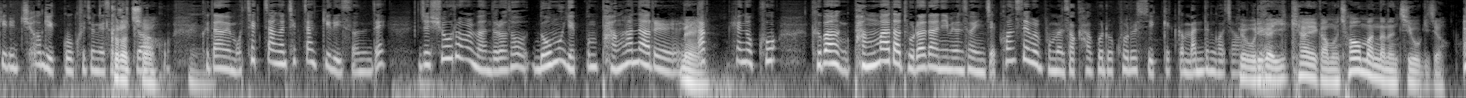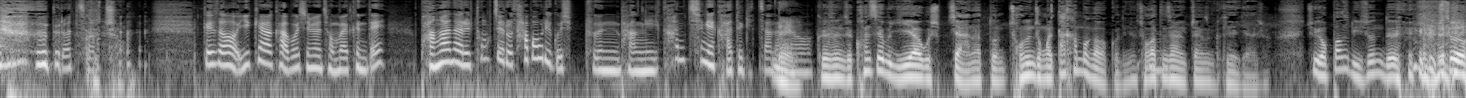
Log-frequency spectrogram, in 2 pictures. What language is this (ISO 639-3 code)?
kor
